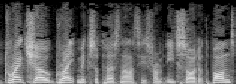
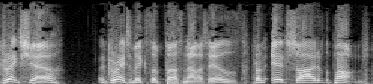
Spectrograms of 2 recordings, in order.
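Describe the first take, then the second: First: It is read in his normal voice. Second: It is read in a put-on British accent.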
